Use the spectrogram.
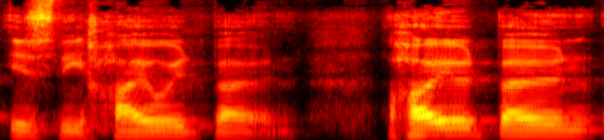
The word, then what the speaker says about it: hyoid: The hyoid bone, it's spelled H-Y-O-I-D, floats in the neck area.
